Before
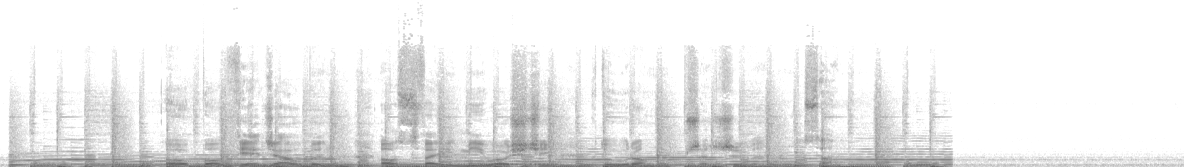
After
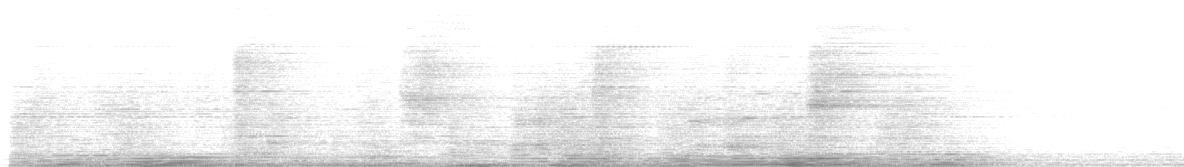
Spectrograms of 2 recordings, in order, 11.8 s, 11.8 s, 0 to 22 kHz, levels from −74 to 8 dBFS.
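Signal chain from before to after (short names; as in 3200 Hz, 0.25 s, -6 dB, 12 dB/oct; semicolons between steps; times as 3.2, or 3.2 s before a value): 5.78–6.18 spectral contrast lowered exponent 0.61; notches 50/100/150/200/250/300/350 Hz; negative-ratio compressor -34 dBFS, ratio -0.5; resonator bank G3 major, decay 0.39 s; thin delay 89 ms, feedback 84%, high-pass 4500 Hz, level -12 dB; shimmer reverb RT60 2 s, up +7 st, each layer -8 dB, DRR -9 dB; gain +3 dB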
